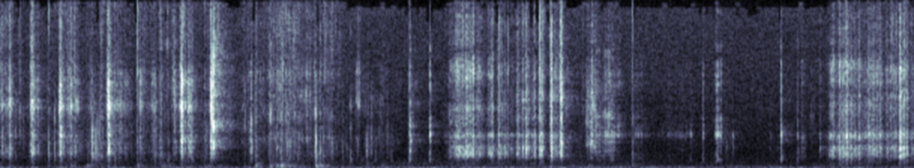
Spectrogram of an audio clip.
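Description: A hand-sized, dry, solid yellow vintage soap bar held in the palm is shaved with a red-handled utility knife, peeling off dry flakes. Quiet, crunchy scraping strokes come in bright bursts with short clicks, pausing between passes.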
